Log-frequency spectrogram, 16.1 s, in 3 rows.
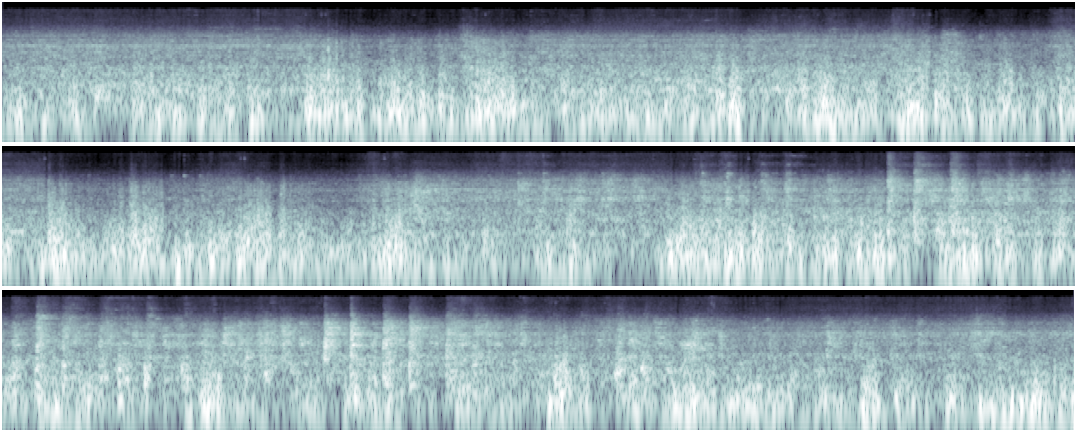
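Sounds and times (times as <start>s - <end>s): train coach rumble: 0.0s - 16.0s
wheels clattering over rails: 7.2s - 16.0s.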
